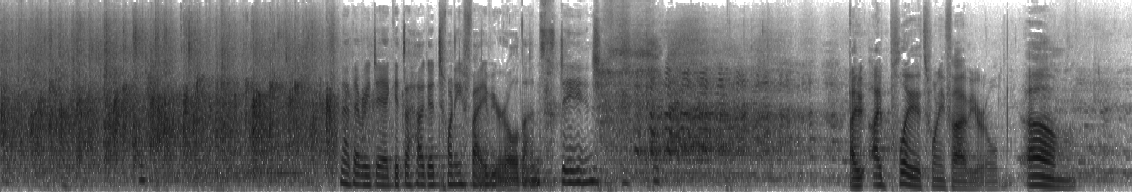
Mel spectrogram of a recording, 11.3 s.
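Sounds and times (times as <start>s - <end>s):
round of applause: 0.0s - 4.2s
speech: 3.4s - 6.6s, 8.5s - 10.8s
laughter: 6.0s - 9.2s, 10.3s - 11.3s.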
